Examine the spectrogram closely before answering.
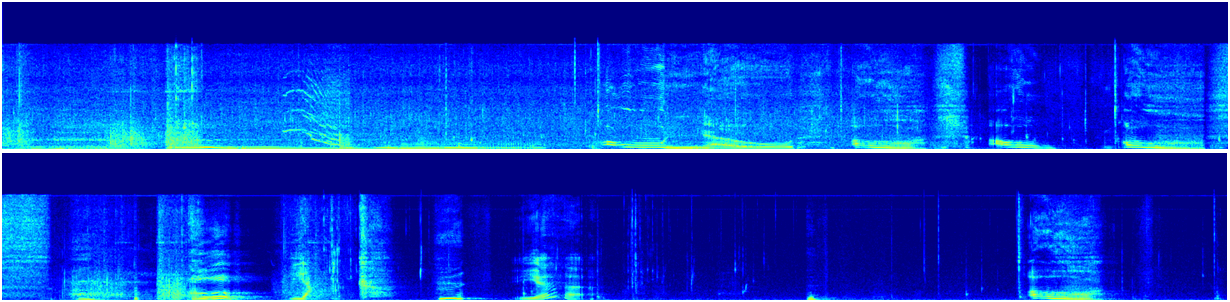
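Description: A woman grunts and exclaims with animation.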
